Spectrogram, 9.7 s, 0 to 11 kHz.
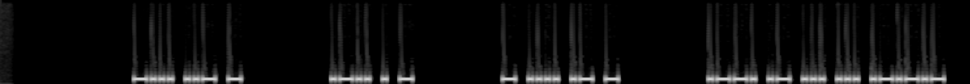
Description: Morse code, heard as a keyed tone, about 28 wpm, 700 Hz. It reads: BUT LET THAT PASS.
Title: 3x Word-Spacing - Sentences from Top 400 Words - 28wpm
